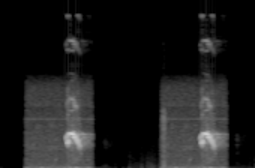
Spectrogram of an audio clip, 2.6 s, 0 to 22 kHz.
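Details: Evening Grosbeaks from a flock met in Colorado while searching for crossbills, recognised as a call type different from types one and two: two short, high, burry call notes about 1.4 seconds apart, each bouncing sharply up and down in pitch.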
